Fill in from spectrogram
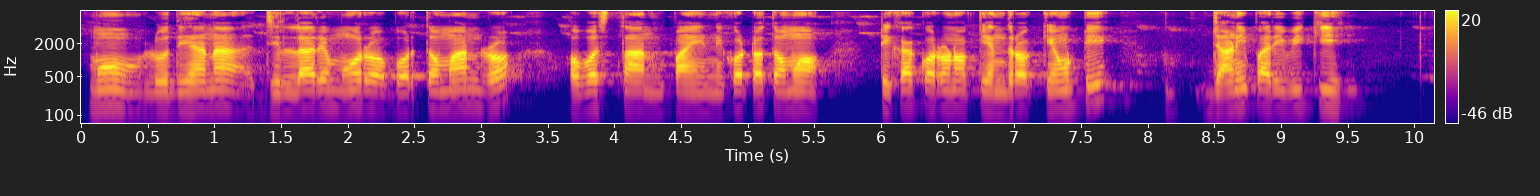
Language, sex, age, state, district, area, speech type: Odia, male, 18-30, Odisha, Balangir, urban, read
